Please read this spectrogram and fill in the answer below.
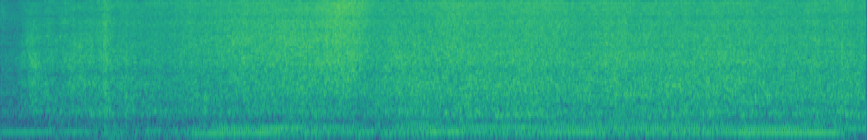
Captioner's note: engine revving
